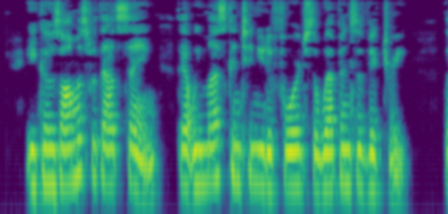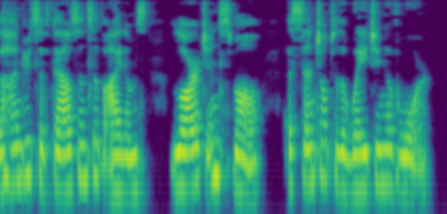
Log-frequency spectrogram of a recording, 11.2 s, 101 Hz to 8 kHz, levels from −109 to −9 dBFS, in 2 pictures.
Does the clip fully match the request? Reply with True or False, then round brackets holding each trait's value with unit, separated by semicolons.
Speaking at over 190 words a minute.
False (160 wpm)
